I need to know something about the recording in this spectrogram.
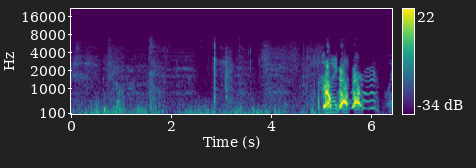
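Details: Ranch dogs, including the young pup Tank, taken between the dog run on a snowy, cold day: muffled movement and voices at first, then three sharp rapid barks near the end followed by a wavering whine.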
